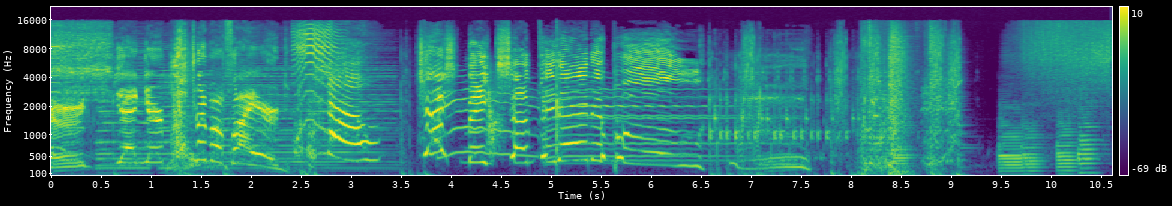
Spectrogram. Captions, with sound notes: Then you're triple fired! Oh. Just make something edible. [groaning]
